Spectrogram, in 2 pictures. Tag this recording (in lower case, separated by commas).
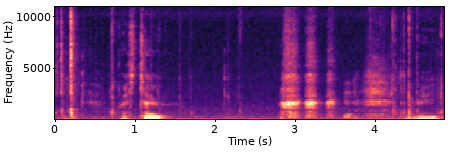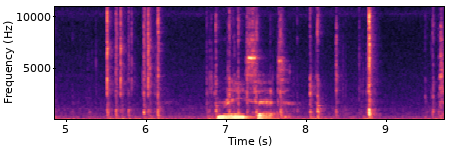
typing, speech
